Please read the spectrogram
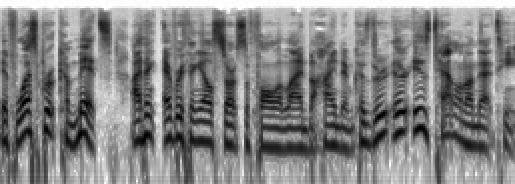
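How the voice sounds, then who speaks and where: A man with an unremarkable speaking voice talks with lively intonation at a fairly high pitch. He leaves hardly any pauses, and the sound is dry and close with no echo. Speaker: basketball writer. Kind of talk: casual chat.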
